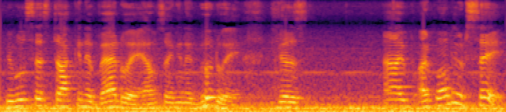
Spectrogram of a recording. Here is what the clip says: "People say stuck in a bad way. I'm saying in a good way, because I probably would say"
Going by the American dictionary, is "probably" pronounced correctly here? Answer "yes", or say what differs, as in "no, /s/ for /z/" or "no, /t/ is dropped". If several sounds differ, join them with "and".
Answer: yes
